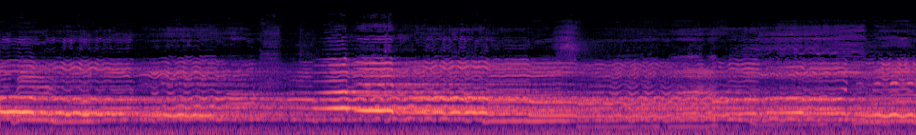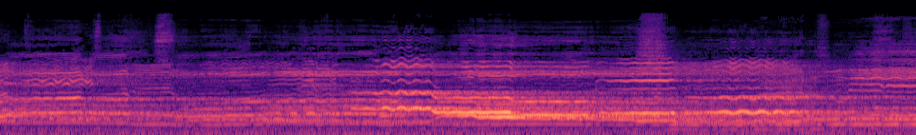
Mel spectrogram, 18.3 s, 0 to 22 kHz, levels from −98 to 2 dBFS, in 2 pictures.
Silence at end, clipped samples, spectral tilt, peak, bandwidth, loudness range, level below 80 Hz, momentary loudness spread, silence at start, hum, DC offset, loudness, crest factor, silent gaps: 0 s; under 0.1%; -4 dB/octave; -10 dBFS; 11.5 kHz; 9 LU; -58 dBFS; 14 LU; 0 s; none; under 0.1%; -28 LUFS; 18 dB; none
